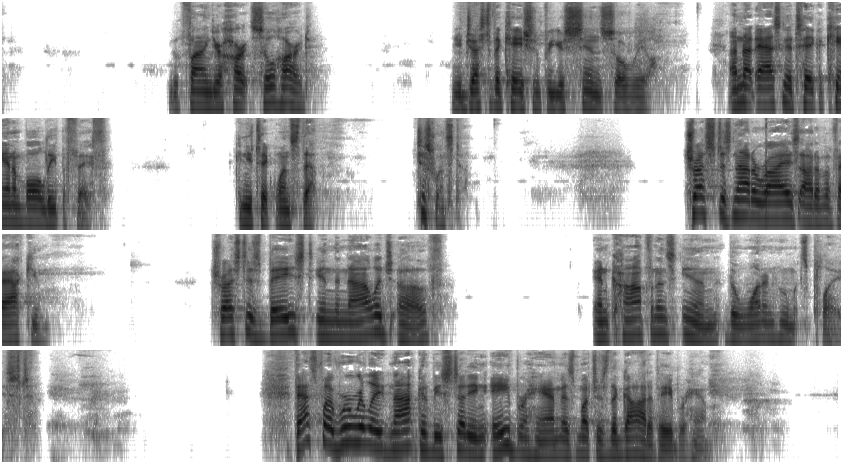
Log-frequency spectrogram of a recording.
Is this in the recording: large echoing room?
yes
